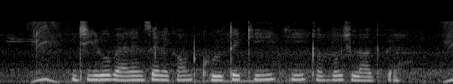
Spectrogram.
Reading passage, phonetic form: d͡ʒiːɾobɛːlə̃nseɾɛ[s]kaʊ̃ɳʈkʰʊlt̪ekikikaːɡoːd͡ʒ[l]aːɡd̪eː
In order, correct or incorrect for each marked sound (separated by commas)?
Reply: incorrect, correct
